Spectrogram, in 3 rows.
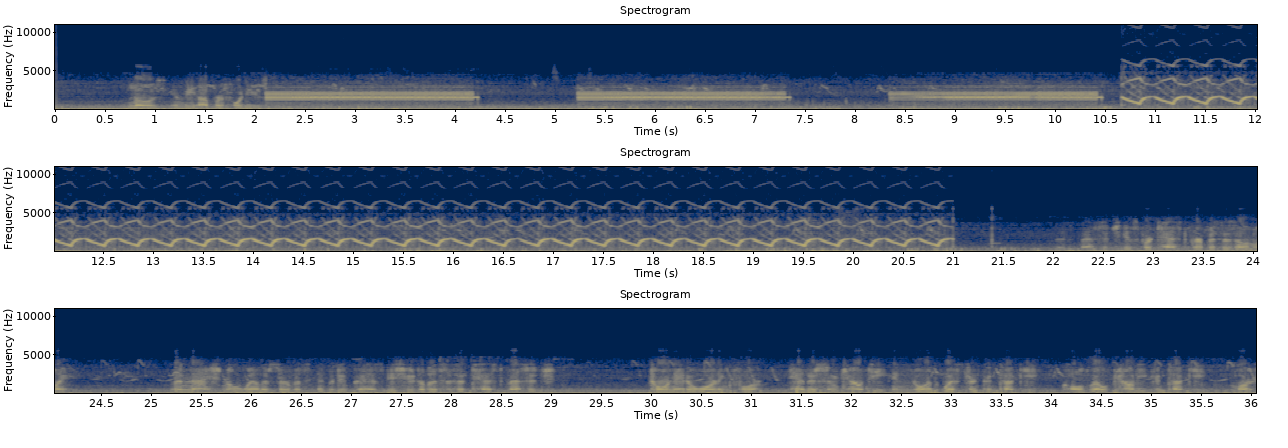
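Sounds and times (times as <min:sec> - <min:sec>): screechy digital data bursts: 0:08.4 - 0:21.0
sweeping alert tone: 0:08.4 - 0:21.0.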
